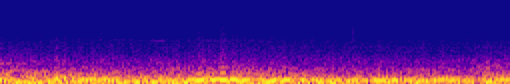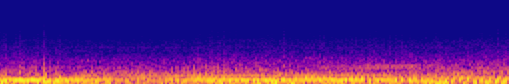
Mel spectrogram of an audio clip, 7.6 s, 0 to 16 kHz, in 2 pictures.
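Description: BMW E39 M5's V8 engine running hard under load. It holds a fairly steady pitch, dips briefly about three and a half seconds in, then climbs steadily in pitch as the car accelerates.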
